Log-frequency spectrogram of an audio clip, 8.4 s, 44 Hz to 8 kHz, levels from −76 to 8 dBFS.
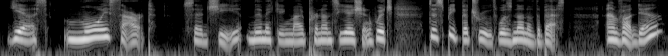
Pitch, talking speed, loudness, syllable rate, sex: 200 Hz, 135 wpm, -18 LUFS, 4.0 syllables/s, female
